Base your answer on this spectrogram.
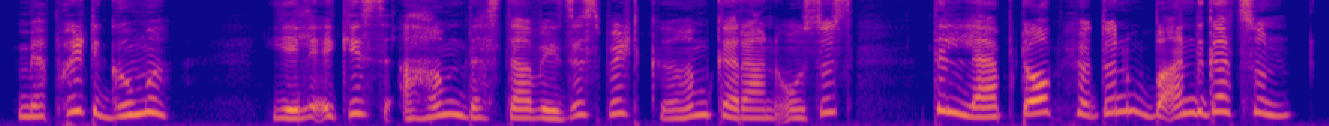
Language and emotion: Kashmiri, fearful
